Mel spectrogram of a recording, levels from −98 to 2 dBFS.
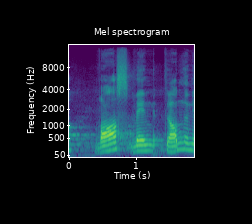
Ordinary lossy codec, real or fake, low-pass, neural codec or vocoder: none; fake; 14.4 kHz; codec, 44.1 kHz, 2.6 kbps, SNAC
